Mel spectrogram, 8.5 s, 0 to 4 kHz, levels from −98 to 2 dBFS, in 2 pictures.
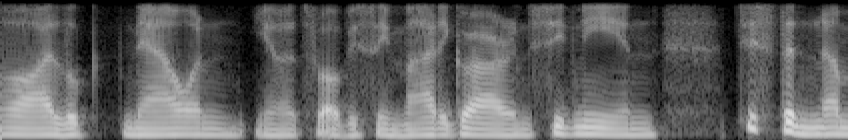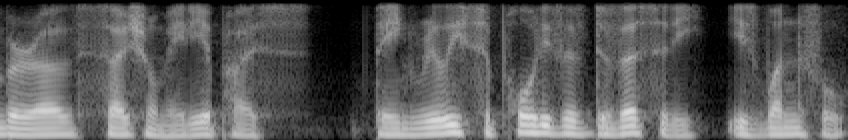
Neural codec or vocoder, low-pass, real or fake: codec, 16 kHz, about 1 kbps, DyCAST, with the encoder's durations; 3.6 kHz; fake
